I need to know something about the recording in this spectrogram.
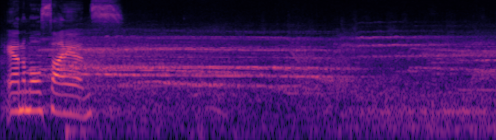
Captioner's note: audience cheering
